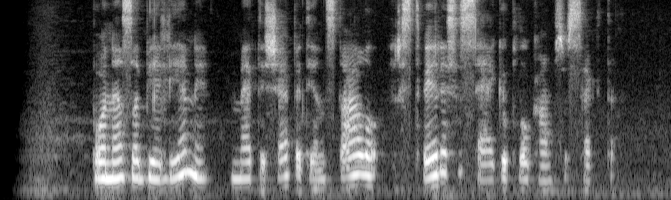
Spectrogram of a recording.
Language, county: Lithuanian, Marijampolė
